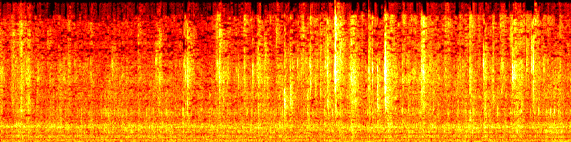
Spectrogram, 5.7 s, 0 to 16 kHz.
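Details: 1 HP single-phase water pump motor after replacing a busted running capacitor; before repair it ran slowly and gave no water: quiet, even motor hum with water rushing, no growl or stalling. Normal running after repair.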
